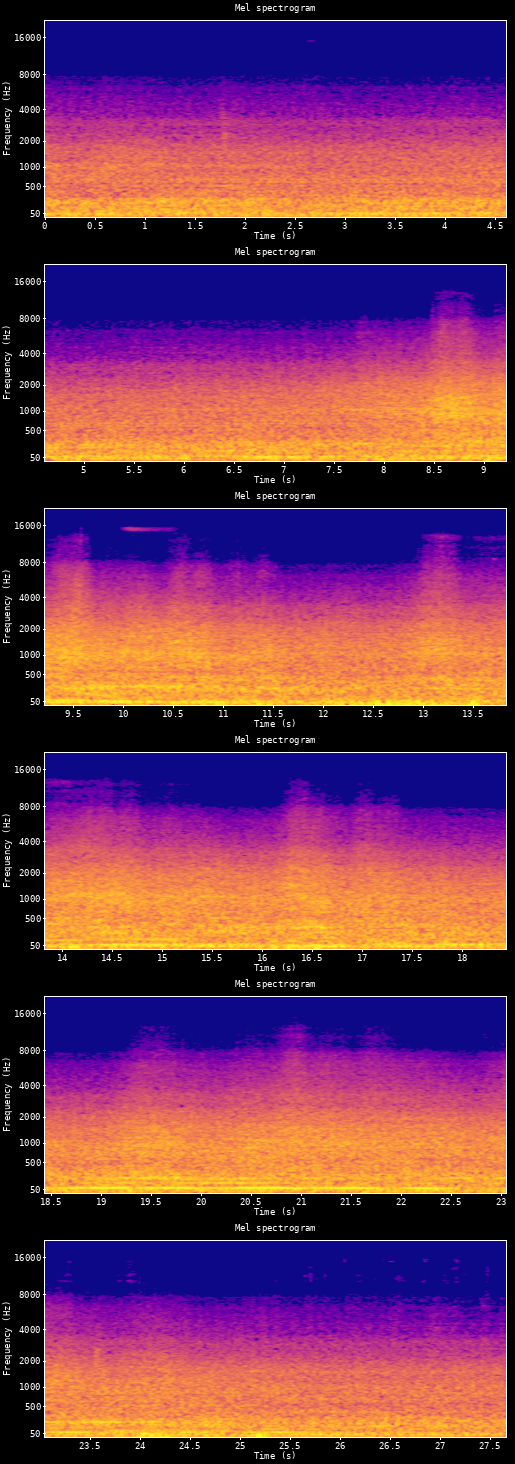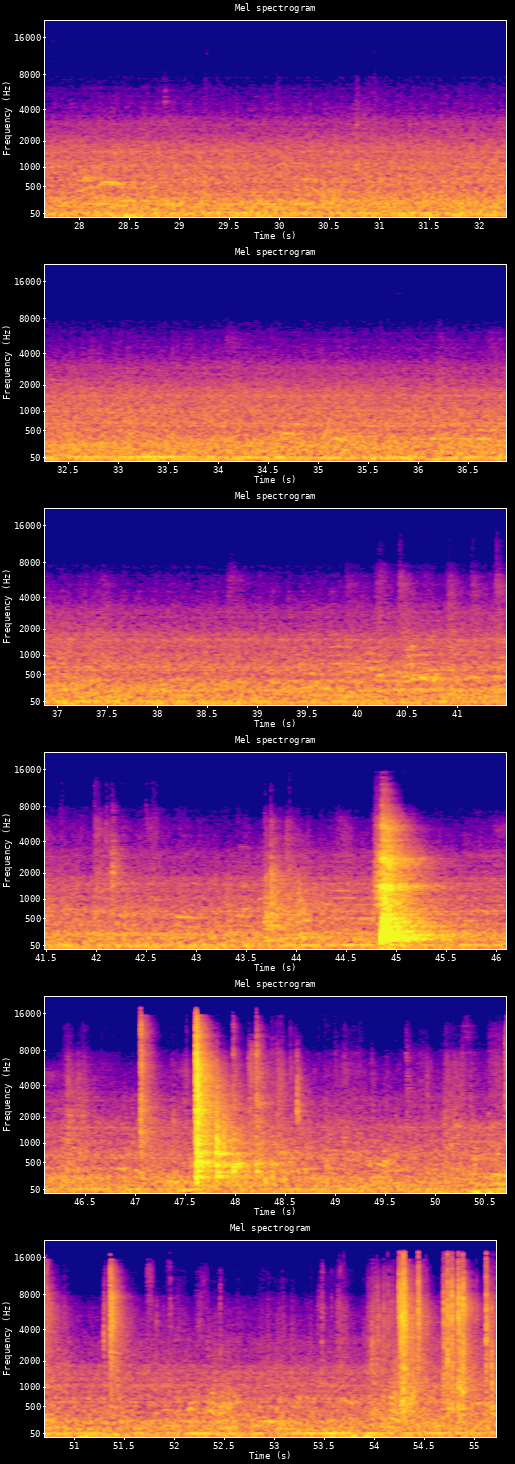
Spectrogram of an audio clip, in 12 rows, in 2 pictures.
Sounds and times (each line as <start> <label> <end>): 0.0 buses 55.2
0.0 trucks 55.2
7.0 cars driving past 25.7
45.6 People walking past 55.2
53.4 people throwing away trash 55.2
